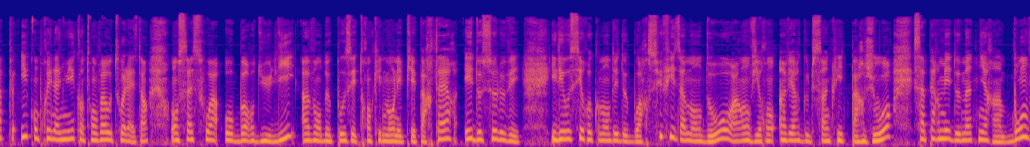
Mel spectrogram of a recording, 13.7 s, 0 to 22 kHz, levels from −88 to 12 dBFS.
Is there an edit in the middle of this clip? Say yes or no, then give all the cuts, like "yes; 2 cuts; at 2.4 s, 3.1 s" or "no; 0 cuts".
no; 0 cuts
